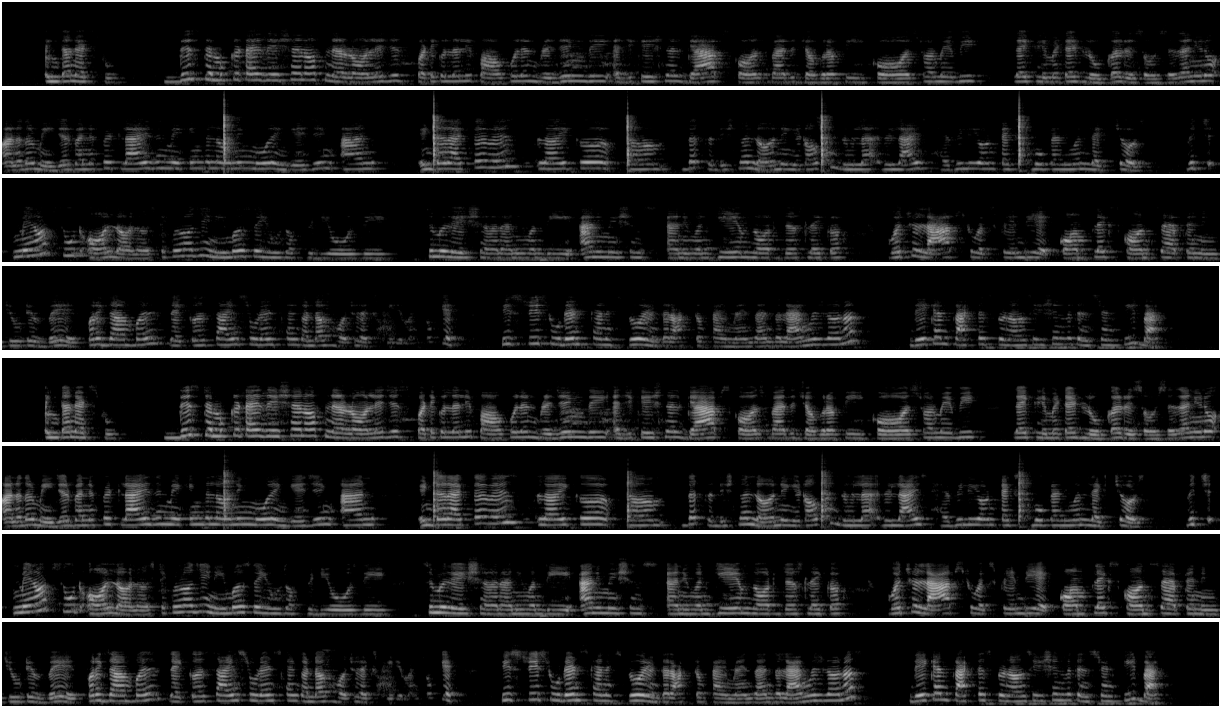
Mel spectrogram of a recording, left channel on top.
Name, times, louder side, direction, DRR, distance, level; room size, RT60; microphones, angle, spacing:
voice 1, 0.4-1.2 1.6-9.7 10.1-15.9 16.3-23.6 24.0-28.2 28.6-32.8 33.2-41.1 41.5-45.1 45.6-48.1, right 4 dB, 75° right, 0.8 m, -34 dB
Tap, 14.4-14.6 16.5-16.6 18.4-18.5 20.3-20.5 22.3-22.5, left 7 dB, 85° left, 0.8 m, -29 dB
6.3 x 6.0 x 6.1 m
head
